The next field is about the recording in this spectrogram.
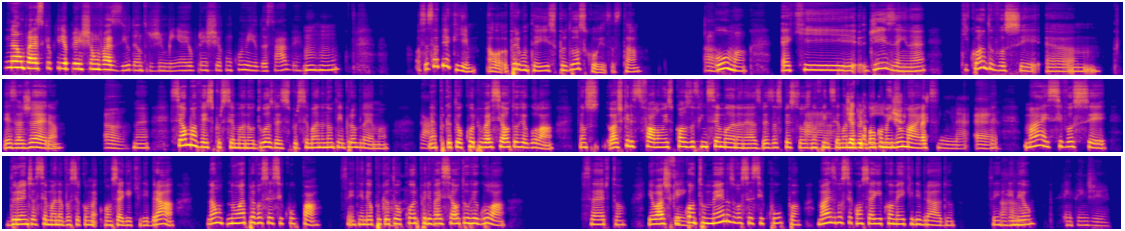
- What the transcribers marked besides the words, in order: tapping
- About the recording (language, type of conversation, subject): Portuguese, advice, Como você se sente ao sentir culpa ou vergonha depois de comer demais em um dia difícil?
